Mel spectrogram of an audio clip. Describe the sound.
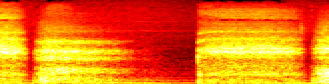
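A voice imitates respirator breathing with two long, hissing, rasping breaths, each a drawn-out airy rush with a brief catch near its end, separated by a quiet pause.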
